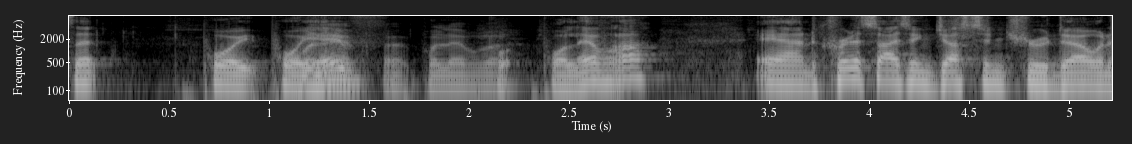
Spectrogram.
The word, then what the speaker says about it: Poilievre: other crimes, retweeting Pierre Poilievre, how do you pronounce that? Poilievre, and criticizing Justin Trudeau and his political allies.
